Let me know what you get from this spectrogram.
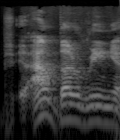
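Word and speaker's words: Albariño: Albarino, it's four syllables, quite a lot for English speakers.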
